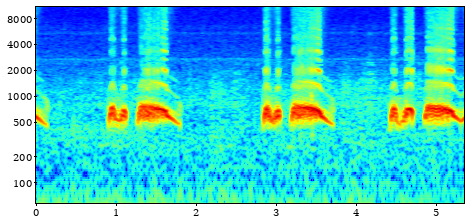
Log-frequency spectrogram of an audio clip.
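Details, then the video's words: Spotted dove, cu gáy, giving fast provocative 'thúc gù' coos for a decoy. Three phrases about two seconds apart, each a brief paired note followed by a sustained, falling coo. "Cu gáy Thúc Gù TỐC ĐỘ kích bổi/kích mồi nổi điên gáy ngay"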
